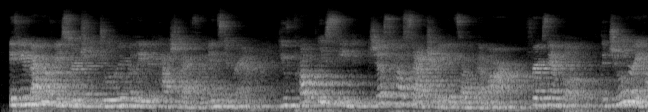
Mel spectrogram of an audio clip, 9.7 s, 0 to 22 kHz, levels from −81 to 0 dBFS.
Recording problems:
room echo; strong; dies away in 2.2 s
off-mic speech; far
abrupt cut into speech; at the end

